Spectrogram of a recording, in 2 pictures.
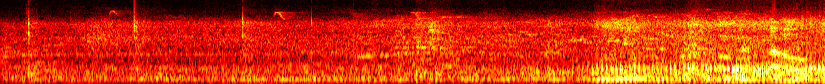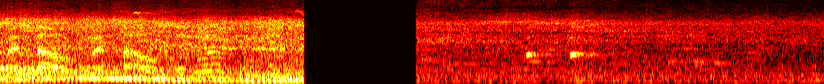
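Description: Elevated monorail train passing overhead: its running noise swells about three seconds in, with a low hum that sinks slightly in pitch, and cuts off suddenly.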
